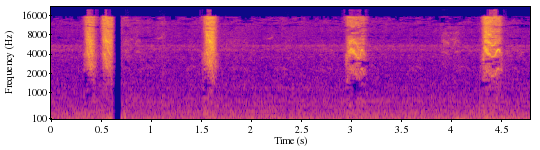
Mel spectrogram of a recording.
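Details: Female yellow-bellied seedeater giving calls meant to excite males into singing: five brief, high, scratchy notes spread unevenly, one closely doubled at the start and another near the end, over faint steady background hiss.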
